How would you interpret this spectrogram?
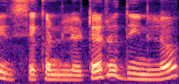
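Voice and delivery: ordinary talk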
